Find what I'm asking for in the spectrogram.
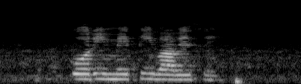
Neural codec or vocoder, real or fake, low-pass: none; real; 7.2 kHz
